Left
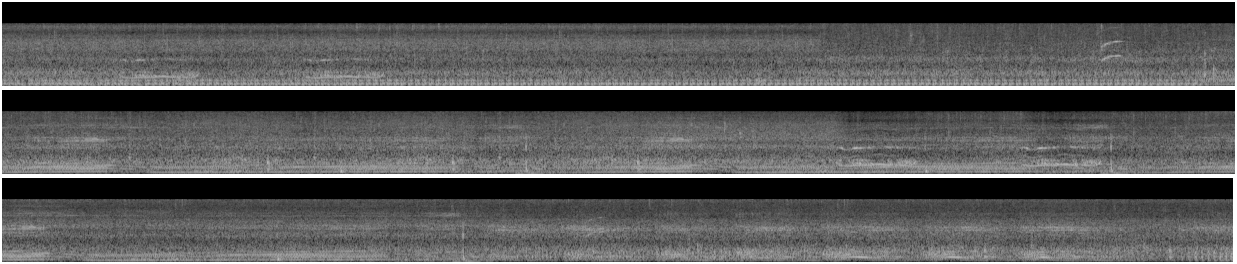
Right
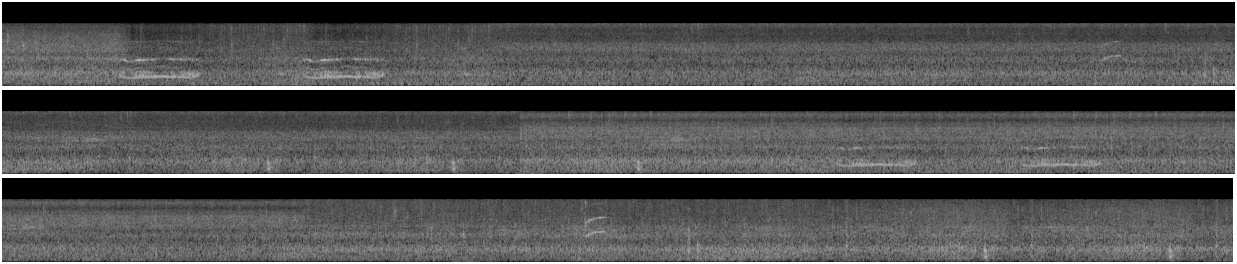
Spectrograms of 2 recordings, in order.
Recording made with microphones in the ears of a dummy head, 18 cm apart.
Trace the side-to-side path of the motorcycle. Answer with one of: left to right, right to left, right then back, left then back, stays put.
stays put.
